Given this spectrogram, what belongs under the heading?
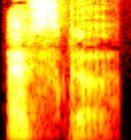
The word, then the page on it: esker: British English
